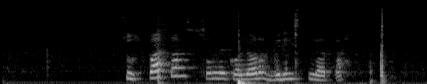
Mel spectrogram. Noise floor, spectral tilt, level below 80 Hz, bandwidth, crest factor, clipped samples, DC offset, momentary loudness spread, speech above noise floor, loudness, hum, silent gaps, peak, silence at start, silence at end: -64 dBFS; -7.5 dB/octave; -38 dBFS; 14 kHz; 24 dB; under 0.1%; under 0.1%; 12 LU; 36 dB; -29 LUFS; none; none; -6 dBFS; 1.25 s; 0.4 s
